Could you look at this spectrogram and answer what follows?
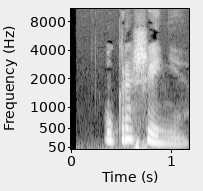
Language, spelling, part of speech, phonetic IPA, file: Russian, украшение, noun, [ʊkrɐˈʂɛnʲɪje], Ru-украшение.ogg
- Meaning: decoration, ornament, ornamentation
